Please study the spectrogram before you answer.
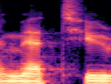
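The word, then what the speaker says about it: Matthieu: a book called Happiness by matu Ricard so like get to like a French version of Matthew thank you I was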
